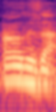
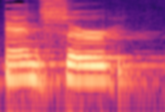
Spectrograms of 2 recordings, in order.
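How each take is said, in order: First: The word is said as 'anza'. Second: The word is said as standard English 'answer'. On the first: The speaker calls it wrong. "Ne dites pas anza" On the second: The speaker calls it right. "how to answer"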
